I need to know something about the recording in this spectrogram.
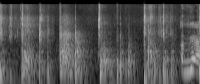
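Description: Plastic-wrapped blocks of cheese set down one after another on a wooden butcher-block table: a quick series of taps and thunks.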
